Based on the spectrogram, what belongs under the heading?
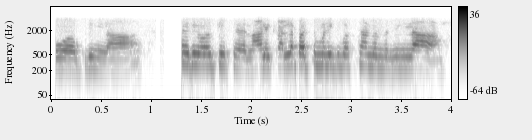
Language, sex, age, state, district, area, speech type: Tamil, male, 60+, Tamil Nadu, Tiruvarur, rural, conversation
